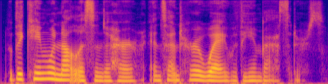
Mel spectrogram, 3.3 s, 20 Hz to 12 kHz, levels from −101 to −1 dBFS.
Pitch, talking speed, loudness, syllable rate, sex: 180 Hz, 275 wpm, -19 LUFS, 6.7 syllables/s, female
